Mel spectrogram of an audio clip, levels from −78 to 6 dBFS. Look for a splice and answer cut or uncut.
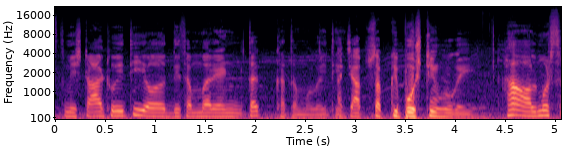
uncut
